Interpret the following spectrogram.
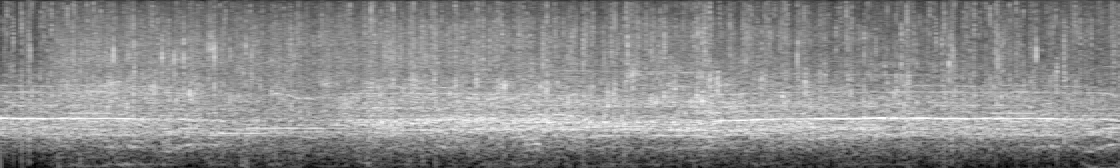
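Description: Audience applauding steadily, with a faint steady high tone underneath at the start and again in the second half.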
